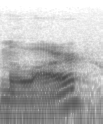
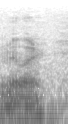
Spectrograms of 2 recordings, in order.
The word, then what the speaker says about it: Millar: Now, the writer Mark Millar, or Miller, I think they pronounce it Miller.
